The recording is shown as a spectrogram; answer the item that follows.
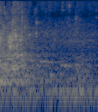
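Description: Water pouring steadily into an open-mouthed cooking pot on a stove, a brief, close splashing rush that fades slightly toward the end.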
